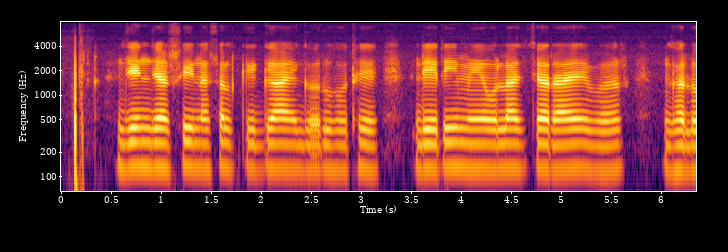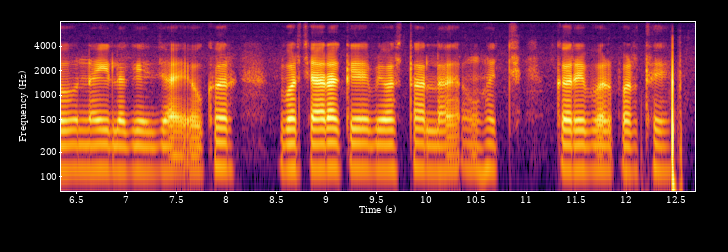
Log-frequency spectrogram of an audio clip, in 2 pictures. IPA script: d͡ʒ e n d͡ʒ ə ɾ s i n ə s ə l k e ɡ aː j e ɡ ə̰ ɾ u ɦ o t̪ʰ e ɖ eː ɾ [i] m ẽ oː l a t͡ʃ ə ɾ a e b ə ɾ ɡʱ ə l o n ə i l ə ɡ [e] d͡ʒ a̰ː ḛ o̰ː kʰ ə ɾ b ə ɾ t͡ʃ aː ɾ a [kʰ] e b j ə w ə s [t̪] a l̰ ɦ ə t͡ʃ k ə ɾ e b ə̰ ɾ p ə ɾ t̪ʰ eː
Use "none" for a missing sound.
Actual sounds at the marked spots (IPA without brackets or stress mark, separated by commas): i, e, k, t̪ʰ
